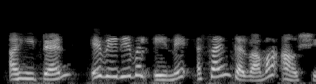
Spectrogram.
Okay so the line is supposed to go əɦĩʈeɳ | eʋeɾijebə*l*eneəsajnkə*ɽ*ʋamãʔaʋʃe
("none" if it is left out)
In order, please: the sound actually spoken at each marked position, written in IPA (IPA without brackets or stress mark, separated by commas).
l, ɾ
